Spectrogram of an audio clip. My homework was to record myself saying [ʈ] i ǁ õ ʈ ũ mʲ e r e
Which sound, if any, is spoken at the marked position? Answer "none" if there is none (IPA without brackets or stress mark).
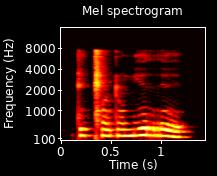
ʈ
